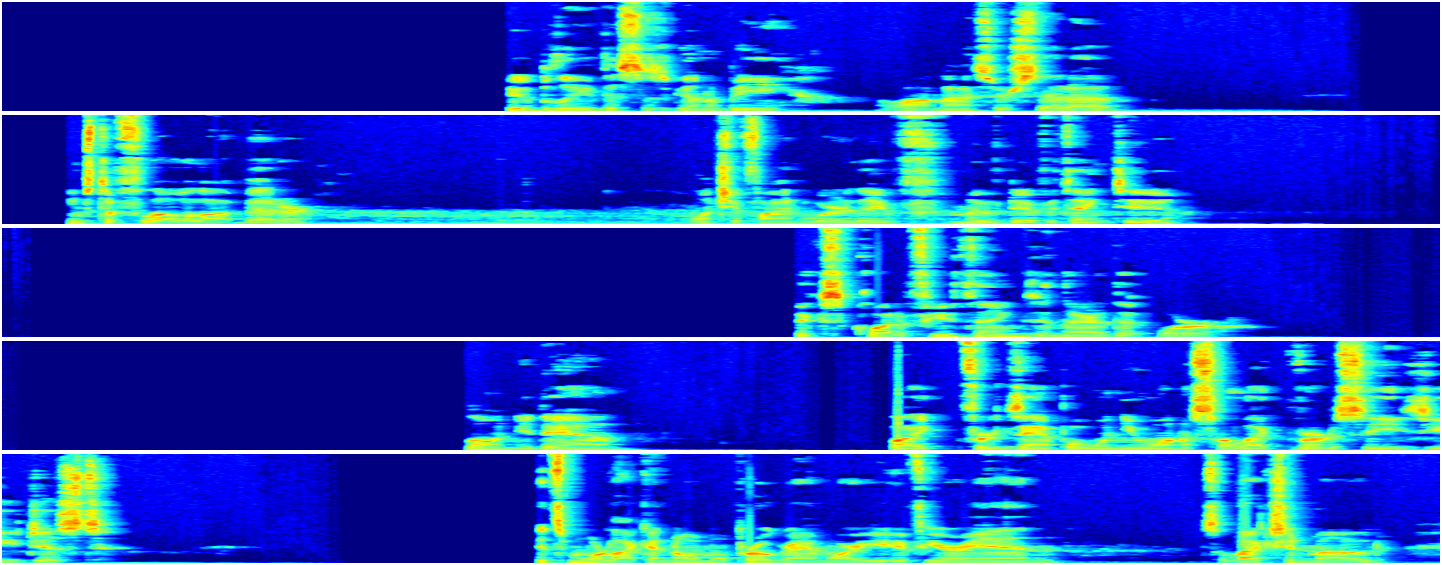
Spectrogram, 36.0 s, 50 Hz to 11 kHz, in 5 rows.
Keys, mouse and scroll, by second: 1.2 shift+click, 3.8 f, 9.7 click, 14.9 shift+click, 16.3 f, 19.4 click, 21.2 shift+click, 23.7 f, 25.1 click.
